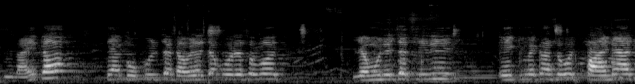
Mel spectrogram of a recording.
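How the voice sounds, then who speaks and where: A man's voice: very high voice, steady tone, normal speed, fairly bright tone. A man playing a gossipy young village milkmaid in a folk stage comedy, teasing the others as she talks. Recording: distant stage mic with music.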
